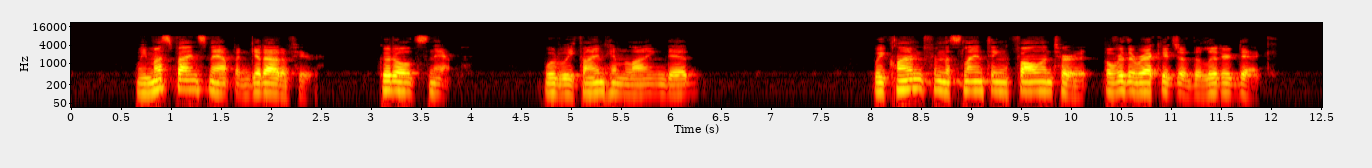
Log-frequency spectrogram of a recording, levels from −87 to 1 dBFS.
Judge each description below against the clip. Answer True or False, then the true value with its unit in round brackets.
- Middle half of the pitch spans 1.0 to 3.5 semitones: True (2.9 semitones)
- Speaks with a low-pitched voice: True (120 Hz)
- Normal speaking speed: True (155 wpm)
